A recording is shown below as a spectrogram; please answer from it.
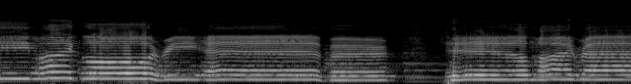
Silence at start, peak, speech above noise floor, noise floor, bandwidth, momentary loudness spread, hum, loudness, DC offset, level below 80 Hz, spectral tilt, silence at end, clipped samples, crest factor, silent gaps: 0 s; -8 dBFS; 21 dB; -49 dBFS; 11 kHz; 8 LU; none; -27 LUFS; under 0.1%; -60 dBFS; -5 dB/octave; 0 s; under 0.1%; 18 dB; none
